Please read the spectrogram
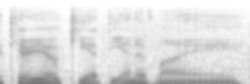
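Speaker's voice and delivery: usual speaking voice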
